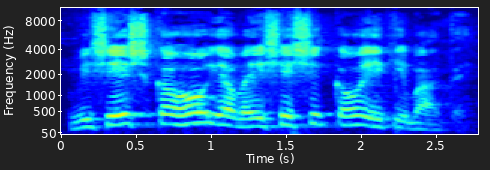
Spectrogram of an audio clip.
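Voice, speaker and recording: A man teaching a class on scripture, reciting Sanskrit phrases slowly and explaining them, often asking his listeners questions. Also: high-pitched, sing-song, warm tone. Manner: slow deliberate explaining, recites and repeats Sanskrit terms. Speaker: teacher of Vedanta sutras. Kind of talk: scriptural lecture. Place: ashram class.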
